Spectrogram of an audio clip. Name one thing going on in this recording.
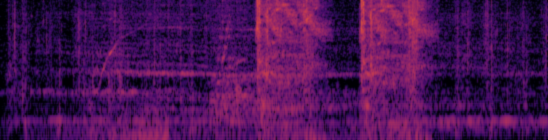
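Electric bolts crackle and zap in bursts.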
